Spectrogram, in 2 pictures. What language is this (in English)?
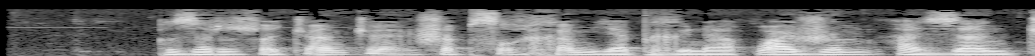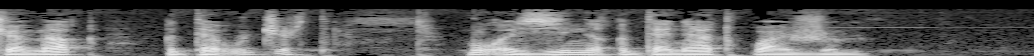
Kabardian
